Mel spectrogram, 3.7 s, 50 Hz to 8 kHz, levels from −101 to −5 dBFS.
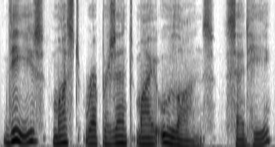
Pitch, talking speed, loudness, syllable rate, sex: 135 Hz, 115 wpm, -18 LUFS, 3.3 syllables/s, male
